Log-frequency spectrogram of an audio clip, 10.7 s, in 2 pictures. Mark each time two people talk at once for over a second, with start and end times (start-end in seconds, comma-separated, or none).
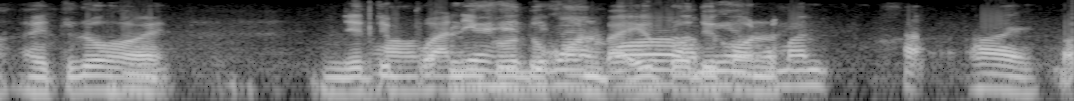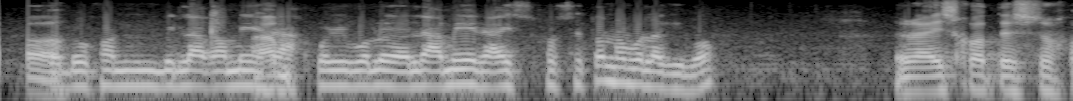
1.7-3.8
